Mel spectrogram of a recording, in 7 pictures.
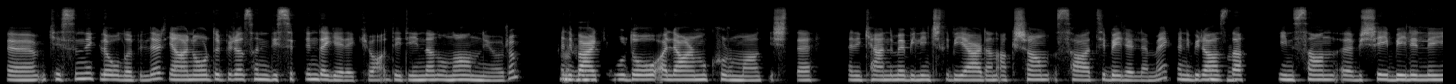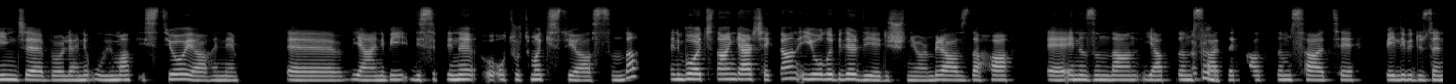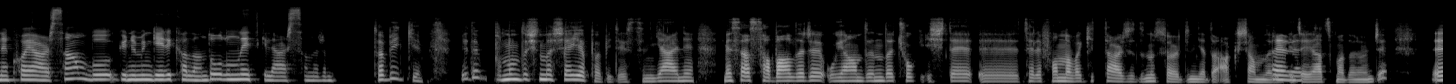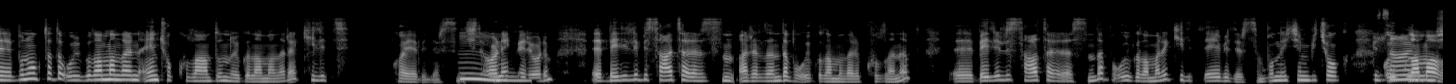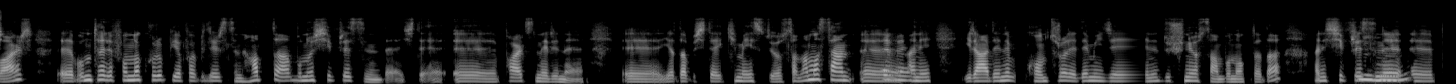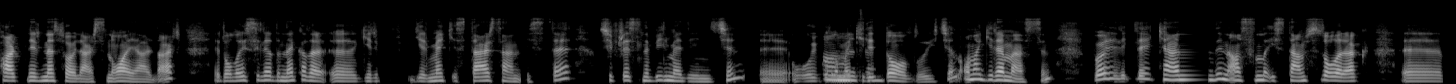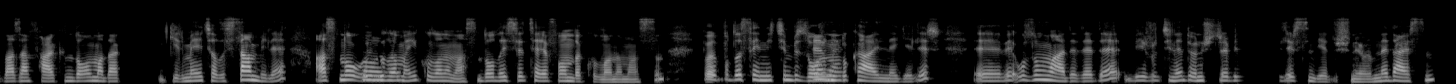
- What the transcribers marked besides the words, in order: other background noise; mechanical hum; distorted speech; static
- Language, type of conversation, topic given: Turkish, advice, Sabah rutini oluşturmakta zorlanıp güne plansız başlamanız size nasıl hissettiriyor?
